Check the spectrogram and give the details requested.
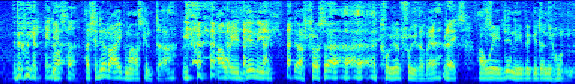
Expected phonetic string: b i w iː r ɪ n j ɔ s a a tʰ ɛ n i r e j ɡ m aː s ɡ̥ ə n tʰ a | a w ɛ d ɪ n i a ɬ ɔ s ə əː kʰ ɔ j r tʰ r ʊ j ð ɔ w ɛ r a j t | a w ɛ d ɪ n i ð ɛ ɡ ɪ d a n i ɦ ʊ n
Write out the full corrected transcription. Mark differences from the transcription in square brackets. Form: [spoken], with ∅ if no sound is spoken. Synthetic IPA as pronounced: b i w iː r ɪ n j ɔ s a a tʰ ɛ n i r [a] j ɡ m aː s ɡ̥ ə n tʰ a | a w ɛ d ɪ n i a ɬ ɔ s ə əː kʰ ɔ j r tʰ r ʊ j ð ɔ [v] ɛ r a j t | a w ɛ d ɪ n i [v] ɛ ɡ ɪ d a n i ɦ ʊ n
